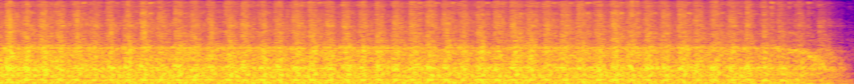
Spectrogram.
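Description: A sewing machine stitches a scrap paper collage in a loud, rapid, steady mechanical chatter that runs continuously for several seconds before stopping abruptly, close by with no talking.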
